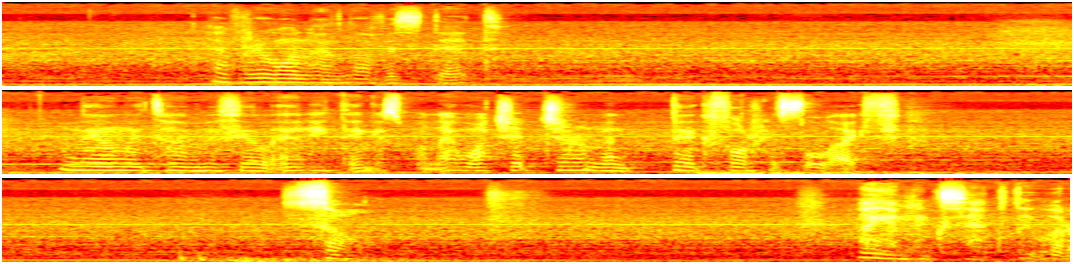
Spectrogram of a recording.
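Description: A young woman speaks in a low, bitter voice.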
